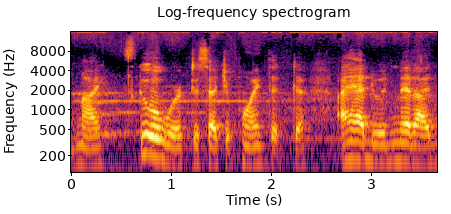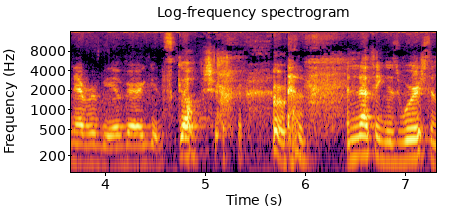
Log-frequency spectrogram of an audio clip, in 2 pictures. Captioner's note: laughter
